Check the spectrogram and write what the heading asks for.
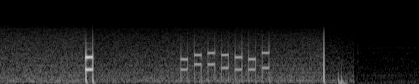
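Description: DTMF touch-tone cue tones recorded on a Disney VHS tape, sounding the sequence '2 1#D621B': a single tone about a second in, then a quick run of seven short tones, about seven a second, over tape hiss and a low hum. Near the end a click sounds and the hiss cuts off as the recording ends.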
